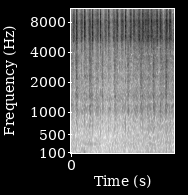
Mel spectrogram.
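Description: A hand rattle shaken in a fast, even rhythm, about six or seven crisp strokes a second.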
